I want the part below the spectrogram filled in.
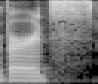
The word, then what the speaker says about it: Byrd: So my name is Caitlin Bird. It's Caitlin with C's and I's and Bird with a Y. C-A-I-T-L-I-N, Bird, B-Y-R-D.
